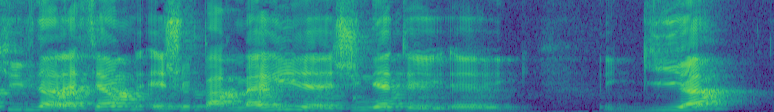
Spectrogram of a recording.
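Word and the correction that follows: Guay: Gay. excusez-moi, je sais pas pourquoi je l'ai mal prononcé. Gay, qui joue Thérèse qui est L'autre Vieille, puis aussi je la connais, puis ces hein.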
